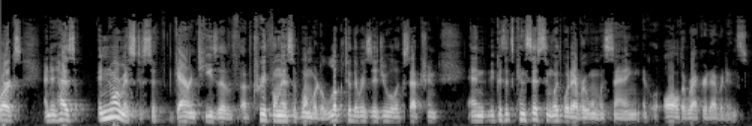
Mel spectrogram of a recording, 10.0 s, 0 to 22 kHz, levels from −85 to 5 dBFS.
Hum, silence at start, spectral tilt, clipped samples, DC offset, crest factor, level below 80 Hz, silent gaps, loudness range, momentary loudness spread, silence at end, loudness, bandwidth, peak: none; 0 s; -4 dB/octave; under 0.1%; under 0.1%; 14 dB; -56 dBFS; none; 3 LU; 9 LU; 0.1 s; -17 LUFS; 15 kHz; -4 dBFS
